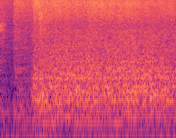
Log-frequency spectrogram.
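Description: A shower switches on and sprays water in a steady, loud hiss, a broad rushing noise that swells within the first moment and then holds evenly, with no voices.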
